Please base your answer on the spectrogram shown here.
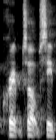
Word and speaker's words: Cryptopsy: You got Cryptopsy playing as well.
